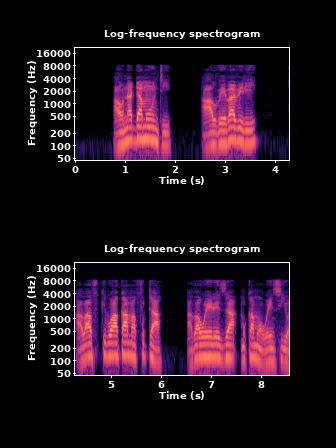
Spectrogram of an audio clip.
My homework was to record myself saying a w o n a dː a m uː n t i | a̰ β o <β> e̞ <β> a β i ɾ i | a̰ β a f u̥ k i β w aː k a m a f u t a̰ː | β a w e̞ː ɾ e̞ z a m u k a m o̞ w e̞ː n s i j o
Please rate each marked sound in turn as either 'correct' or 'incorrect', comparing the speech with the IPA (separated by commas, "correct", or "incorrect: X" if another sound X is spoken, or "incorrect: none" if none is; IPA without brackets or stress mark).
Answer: correct, correct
